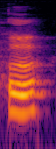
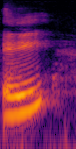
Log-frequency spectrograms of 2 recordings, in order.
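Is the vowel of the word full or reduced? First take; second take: reduced; full. First: The word has a short, reduced vowel. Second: The word has a full, unreduced vowel. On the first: "mais rápido assim, vai, vai ver falando a, só a" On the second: "O Venom fala até a"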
